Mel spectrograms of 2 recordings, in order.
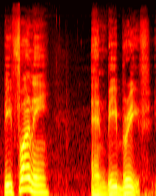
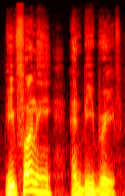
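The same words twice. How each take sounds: First: Quoted [name], higher and louder, punchy; [name]'s advice. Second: Said in the usual way. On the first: Retold or imitated. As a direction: hand down the rule like the boss, loud and high. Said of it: "he said". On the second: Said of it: "You know, I say".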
